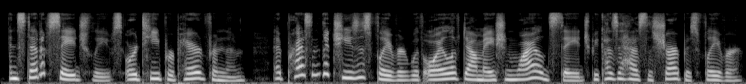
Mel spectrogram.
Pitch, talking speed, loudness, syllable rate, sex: 240 Hz, 215 wpm, -16 LUFS, 5.9 syllables/s, female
